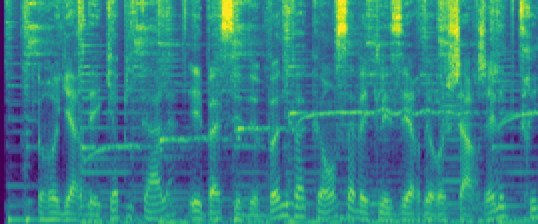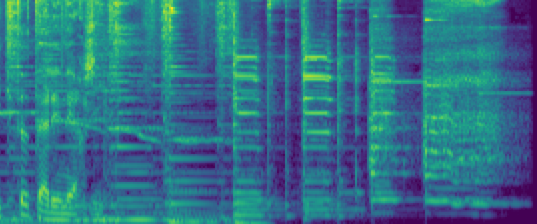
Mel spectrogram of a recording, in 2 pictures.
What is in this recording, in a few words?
BILLBOARDS TV; TOTALENERGIES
